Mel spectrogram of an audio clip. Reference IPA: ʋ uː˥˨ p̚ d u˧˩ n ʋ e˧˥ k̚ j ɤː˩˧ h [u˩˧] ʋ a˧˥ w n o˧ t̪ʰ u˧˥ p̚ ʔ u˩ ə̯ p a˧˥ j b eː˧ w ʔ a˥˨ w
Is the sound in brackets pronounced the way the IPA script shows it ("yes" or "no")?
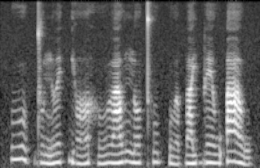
yes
